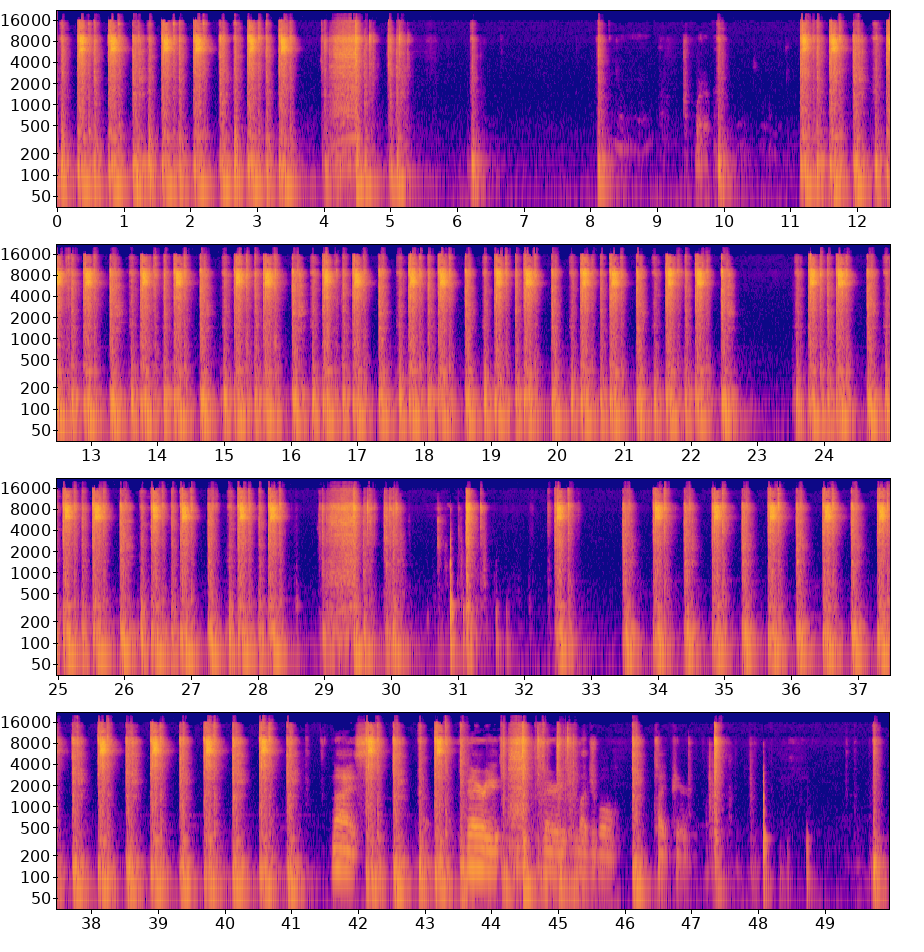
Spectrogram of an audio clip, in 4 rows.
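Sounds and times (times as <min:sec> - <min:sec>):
manual typewriter typing: 0:00.0 - 0:05.4, 0:11.1 - 0:22.7, 0:23.6 - 0:30.2, 0:32.4 - 0:32.8, 0:33.4 - 0:41.3, 0:42.0 - 0:45.5.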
